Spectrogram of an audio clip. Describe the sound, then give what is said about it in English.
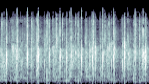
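A sold-out audience bursts into steady applause after a panel presentation, many hands clapping in a dense, continuous patter that stays fairly loud throughout, with no voices rising above it. “So let's give our audience here a big round of applause.”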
